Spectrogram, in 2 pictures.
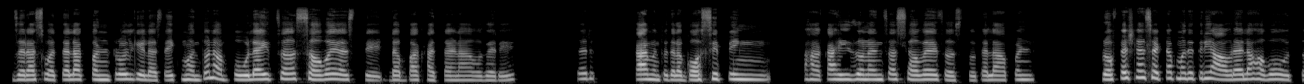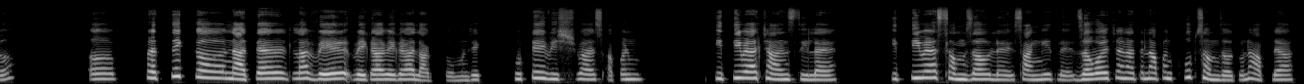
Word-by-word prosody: जरा 215 0 +2
स्वतःला 220 -1 0
कंट्रोल 230 +2 +1
केलं 210 -4 +1
असतं, 200 +2 -6
एक 205 - -3
म्हणतो 225 +4 0
ना 285 -4 +2
बोलायचं 230 +3 +3
सवय 235 +1 +2
असते. 210 -3 -5
डब्बा 210 0 -2
खाताना 200 0 -4
वगैरे, 195 +1 -5 0.7
तर 260 +1 -4 0.4
काय 235 0 +6
म्हणतो 220 -2 -1
त्याला? 210 -1 +1
गॉसिपिंग 225 0 +1 0.4
हा 230 - -1
काही 230 0 +3
जणांचा 230 0 +1
सवयच 225 -1 0
असतो. 190 0 -6
त्याला 205 +2 -3
आपण 215 +2 -4 0.7
प्रोफेशनल 280 +7 +2
सेटअपमध्ये 275 -2 0
तरी 275 +1 0
आवरायला 230 0 +2
हवं 235 -1 0
होतं. 215 +3 -5 0.8
अ, 240 - -4 0.5
प्रत्येक 340 +5 +1 0.3
नात्याला 265 +2 +3
वेळ 250 +3 +5
वेगळा 230 0 +2
वेगळा 230 0 +2
लागतो. 185 -2 -7
म्हणजे 190 +4 -6 0.3
कुठे 265 +4 0
विश्वास, 245 -1 -3
आपण 235 0 -4 0.8
किती 270 +3 +2
वेळा 290 -1 +6
चान्स 235 -4 +1
दिलाय, 215 -1 -2 0.6
किती 255 +5 0
वेळा 310 0 +5
समजावलंय, 235 -5 +1
सांगितलंय, 220 -2 -3
जवळच्या 265 +7 +2
नात्यांना 270 0 0
आपण 275 +2 -1
खूप 330 -1 -3
समजावतो 210 - -2
ना 265 0 -2
आपल्या 220 0 -4
230 Hz, 135 wpm, -23 LUFS, 215-255 Hz, 0.8 s, काय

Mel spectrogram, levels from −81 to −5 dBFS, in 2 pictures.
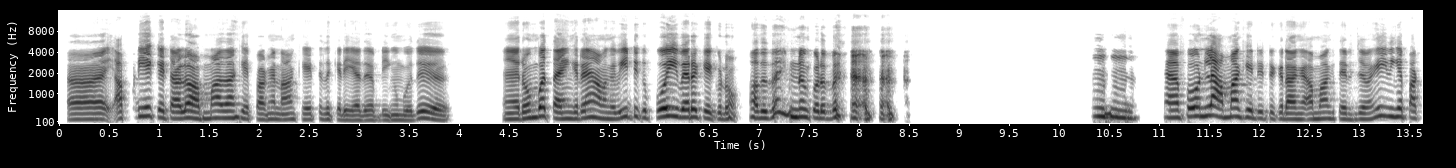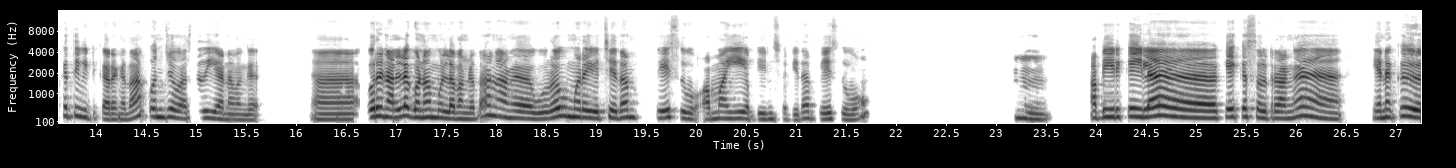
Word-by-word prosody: அ - - 0 0.5
அப்டியே 280 +6 +1
கேட்டாலும் 215 0 +4
அம்மா 215 +3 -1
தான் 225 +1 0
கேட்பாங்க, 185 -2 -3
நான் 180 0 -5
கேட்டது 180 +1 -6
கிடையாது 155 -1 -3
அப்டிங்கும்போது, 155 +6 -5 0.8
அ - - 0 0.2
ரொம்ப 240 +5 +3
தயங்குறேன். 205 +4 +3
அவங்க 200 -2 -3
வீட்டுக்கு 250 -3 0
போயி 275 +1 +9
வேற 250 - +7
கேக்கணும் 195 -2 -1 0.2
அதுதான் 280 - 0
இன்னும் 255 -2 +3
கொடுமை. 215 +4 +1 2.6
ம்ஹ்ம். 255 -5 0 0.4
அ - - +6
ஃபோன்ல 290 +2 +5
அம்மா 270 +2 +4
கேட்டுட்ருக்குறாங்க, 200 -5 -1
அம்மாக்கு 200 +1 -3
தெரிஞ்சவங்க. 185 +6 -3
இவய்ங்க 265 -2 0
பக்கத்து 280 +6 -4
வீட்டுக்காரங்க 180 -6 -4
தான் - - -2
கொஞ்சம் 255 -2 -2
வசதியானவங்க. 190 -6 -6 0.7
ஆ - - -3 0.5
ஒரு 285 +2 +5
நல்ல 250 +4 +3
குணம் 245 0 0
உள்ளவங்க 200 -3 -1
தான். 315 - -2
நாங்க 230 -3 -1 0.2
உறவு 265 +7 -1
முறை 245 -2 0
வச்சே 220 +1 -3
தான் 245 +1 -2 0.2
பேசுவோம். 225 -5 -5
"அம்மாயி" 210 +1 -3
அப்டின்னு 185 0 -10
சொல்லி 165 -2 -13
தான் 210 0 -9
பேசுவோம். 185 - -8 1.5
ம். 190 -5 -6 0.5
அப்டி 235 +3 -1
இருக்கையில 265 0 +3 0.7
கேக்க 260 +1 0
சொல்றாங்க. 215 +1 -2 0.8
எனக்கு 250 +4 -1
215 Hz, 125 wpm, -21 LUFS, 190-250 Hz, 2.6 s, போயி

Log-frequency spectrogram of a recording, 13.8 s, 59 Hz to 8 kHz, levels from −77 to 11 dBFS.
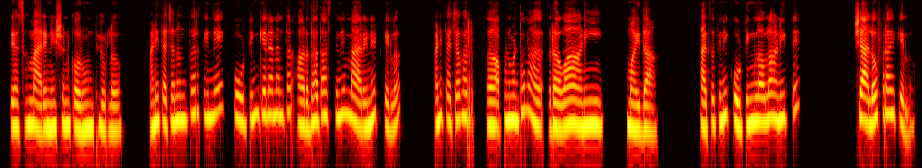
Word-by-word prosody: त्याचं 200 +1 -1
मॅरिनेशन 195 +2 +2
करून 190 +1 +3
ठेवलं. 180 -2 -3 0.4
आणि 210 +3 +3
त्याच्यानंतर 240 +5 0
तिने 270 +5 -1 0.2
कोटिंग 250 +2 -1
केल्यानंतर 275 +1 -2
अर्धा 205 +4 +1
तास 270 -1 -2
तिने 245 -5 +1
केलं 205 -5 -5 0.5
आणि 230 +3 +2
त्याच्यावर 245 +3 -2 0.3
आपण 205 +5 +1
म्हणतो 245 +5 +3
ना 225 -5 +1 0.3
रवा 200 +2 +3
आणि 210 +1 +4 0.4
मैदा 185 -1 +2
ह्याचं 195 +4 -6
तिने 245 +3 +3
कोटिंग 220 +1 +3
लावलं 230 +2 +3
आणि 250 0 +2
ते 315 - -6 0.9
शॅलो 240 -3 +5
फ्राय 290 -1 0
केलं. 195 -5 -4
225 Hz, 130 wpm, -18 LUFS, 200-255 Hz, 0.9 s, शॅलो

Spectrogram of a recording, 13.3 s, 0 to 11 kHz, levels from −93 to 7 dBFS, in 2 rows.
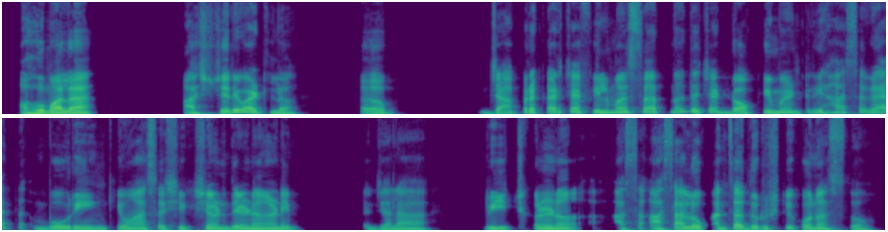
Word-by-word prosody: अहो 135 +5 +5
मला 165 +2 +8 0.8
आश्चर्य 125 - +2
वाटलं. 125 - +2 0.5
अ, 140 -4 0 0.8
ज्या 160 +6 +1
प्रकारच्या 195 +2 +2
फिल्म 200 +1 +2
असतात 210 -1 +2
ना, 240 +3 -2
त्याच्यात 220 +1 0
डॉक्युमेंटरी 190 +8 0
हां 200 +1 -2
सगळ्यात 205 +2 -2 0.2
बोरिंग 155 +2 0
किंवा 155 -2 -1
असं 155 +2 -3
शिक्षण 140 0 -2
देणं 130 -1 +2
आणि 130 +2 0 0.7
ज्याला 120 +2 -3 0.6
रीच 140 +2 0
करणं 130 -1 +2 0.4
अस 125 0 -8
असा 125 +8 +1
लोकांचा 170 +1 +2
दृष्टिकोन 160 0 -3
असतो. 125 -3 -5
155 Hz, 125 wpm, -25 LUFS, 130-195 Hz, 0.8 s, मला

